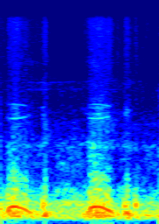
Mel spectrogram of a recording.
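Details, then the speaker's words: Real, unfiltered auscultation with room noise of aortic stenosis: two beats each carrying a cooing, whistle-like systolic murmur falling in pitch, a musical quality attributed to chest configuration acting like an instrument's resonance box. "So this is a aortic stenosis with a musical impression."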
